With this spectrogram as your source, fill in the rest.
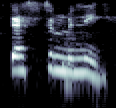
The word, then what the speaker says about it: testimony: it's easier to practice testimony testimony testimony not Monique money and uh patience there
